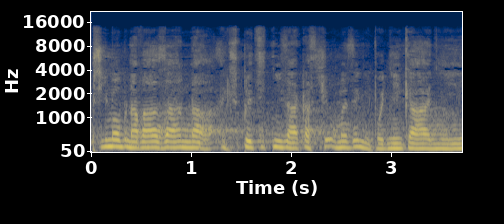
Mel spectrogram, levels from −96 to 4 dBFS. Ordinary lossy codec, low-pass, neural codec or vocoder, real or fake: AAC, 48 kbps; 14.4 kHz; vocoder, 44.1 kHz, 128 mel bands, Pupu-Vocoder; fake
